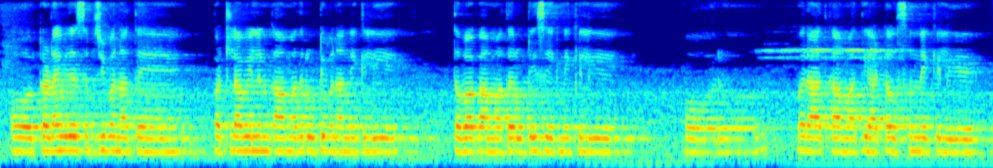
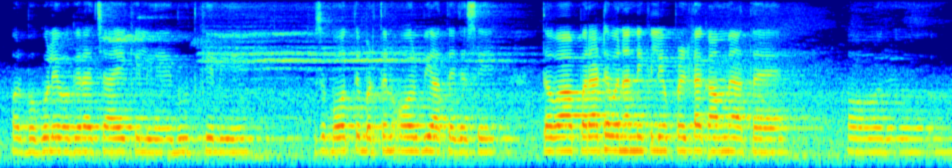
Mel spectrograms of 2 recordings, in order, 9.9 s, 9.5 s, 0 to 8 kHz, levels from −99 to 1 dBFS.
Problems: constant background noise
